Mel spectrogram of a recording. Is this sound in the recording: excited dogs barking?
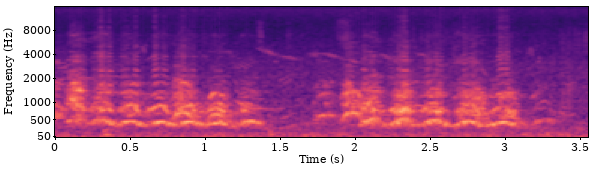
yes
